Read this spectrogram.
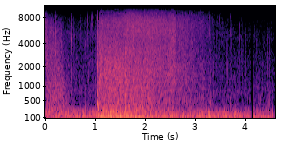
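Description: Water splashes up from a blast.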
